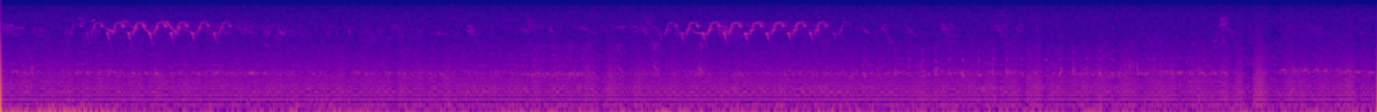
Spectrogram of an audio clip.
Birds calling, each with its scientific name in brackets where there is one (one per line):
Hawaii Amakihi (Chlorodrepanis virens)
